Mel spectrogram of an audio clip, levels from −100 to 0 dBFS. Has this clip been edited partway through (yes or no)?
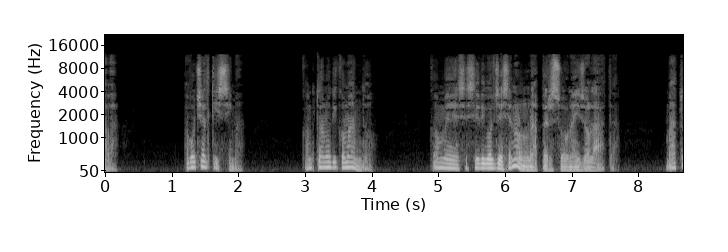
no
